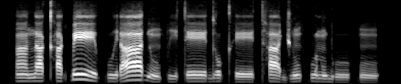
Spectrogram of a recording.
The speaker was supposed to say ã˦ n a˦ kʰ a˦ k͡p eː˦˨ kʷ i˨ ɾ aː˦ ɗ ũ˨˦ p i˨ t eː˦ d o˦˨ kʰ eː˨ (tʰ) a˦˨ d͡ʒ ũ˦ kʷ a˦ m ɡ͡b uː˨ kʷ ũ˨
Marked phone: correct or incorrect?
correct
